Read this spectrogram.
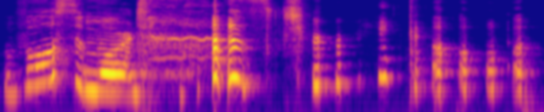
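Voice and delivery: high, drawn-out shout breaking into laughter; mock shout. A narrator's reading. Two students warning Dumbledore together, shouting. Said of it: "We shouted at the same time".

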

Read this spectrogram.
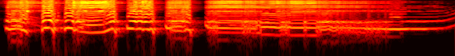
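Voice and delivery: high, drawn-out bawling howl; loud hammed-up wail of misery; sobbing wail that tails off; long wailing sob. A narrator's reading. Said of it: "sobbed Mister Tumnus".

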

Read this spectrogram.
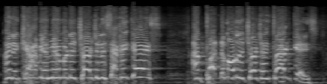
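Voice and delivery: defiant preacher's proclamation; preaching at full force. Acted. Preacher telling a conference story.

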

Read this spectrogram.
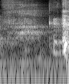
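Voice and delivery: whispered mock curse; barely-there whispered swear; deflated whisper. Worker realising the dream job's downside, deflated whisper. Dream job turns to dread.

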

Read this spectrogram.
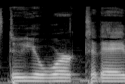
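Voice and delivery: usual speaking voice

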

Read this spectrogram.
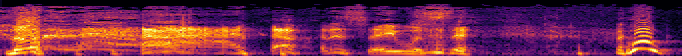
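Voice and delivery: laughing high-pitched at the sourness. Real, not acted. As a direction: squeal through laughter after a sour bite. Reacting to sour lemon bite.

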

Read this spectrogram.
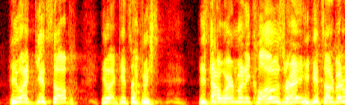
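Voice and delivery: ordinary delivery

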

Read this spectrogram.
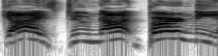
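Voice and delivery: high, loud, slow plea; hammed-up desperate begging; mock wail to be spared; Faramir protesting. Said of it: "Faramir trying to communicate that he's not dead".

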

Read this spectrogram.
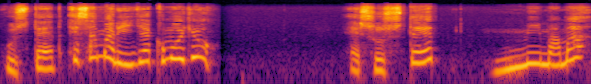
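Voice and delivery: put-on high, small childlike bird voice; a tiny chick asking hopefully; little bird Choco. Choco asks the giraffe. (pajarito Choco, voz aguda e infantil)

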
